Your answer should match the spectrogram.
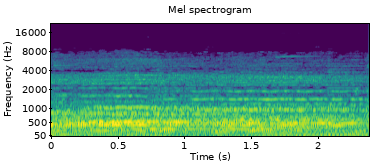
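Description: Background choral music: voices singing long held notes.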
